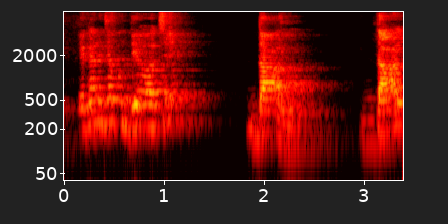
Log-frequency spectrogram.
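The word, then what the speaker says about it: دال: এখানে যেমন দেওয়া আছে দাল, দাল বলার সময় আমরা উচ্চারিত করব যে জিভটা উপরের দাঁতের তলায় থাকবে, একটুখানি সামনের দিকটা দিয়ে উচ্চারিত হবে এটুকু দাল।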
